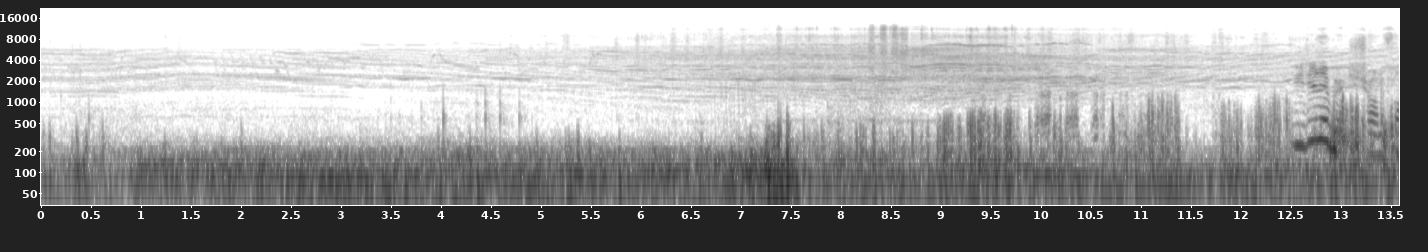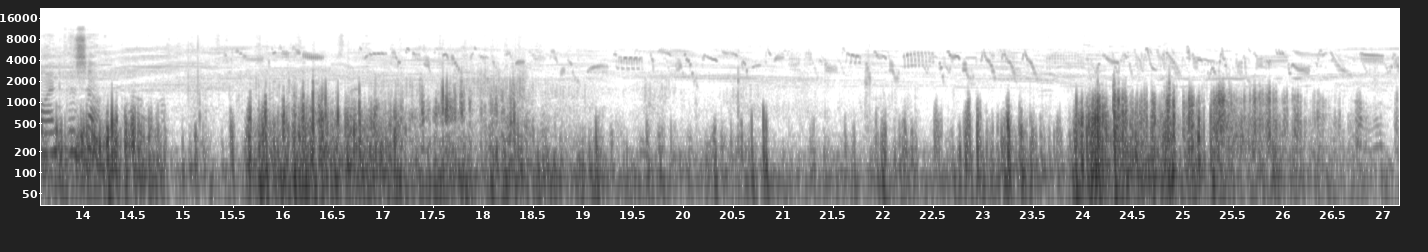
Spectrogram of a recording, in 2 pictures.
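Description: A small model plane's engine buzzes overhead, its pitch rising and falling as it passes.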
